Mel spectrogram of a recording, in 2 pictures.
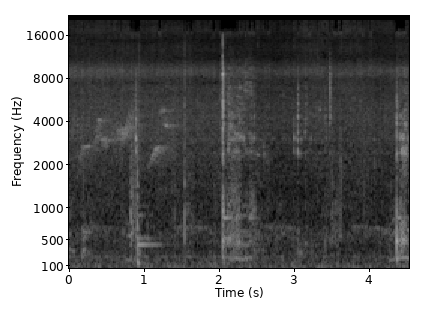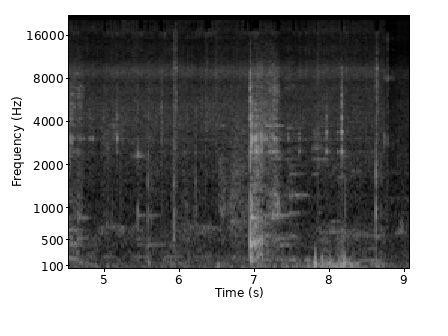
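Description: Malabar spinach fruit fries quietly in a pan, with soft sizzling, occasional scraping stirs and clinks of a utensil against the metal, all fairly faint with no talking.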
